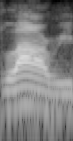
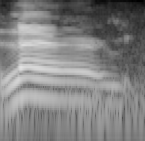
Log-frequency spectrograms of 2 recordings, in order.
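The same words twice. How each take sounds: First: Said in the usual way. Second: "Larry" higher, held as one slurred syllable; drawn-out LARRY. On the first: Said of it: "That's Larry, though, I know". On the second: Shown as a demonstration. Streamer jokingly mispronouncing a viewer's name, drawn-out. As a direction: stretch "Larry" and swallow the ending. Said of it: "You gotta say it like that".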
